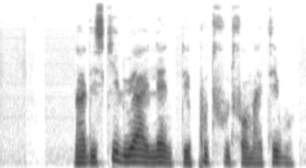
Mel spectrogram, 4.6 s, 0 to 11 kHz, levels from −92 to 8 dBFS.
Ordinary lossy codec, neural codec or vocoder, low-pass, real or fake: none; none; 9.9 kHz; real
